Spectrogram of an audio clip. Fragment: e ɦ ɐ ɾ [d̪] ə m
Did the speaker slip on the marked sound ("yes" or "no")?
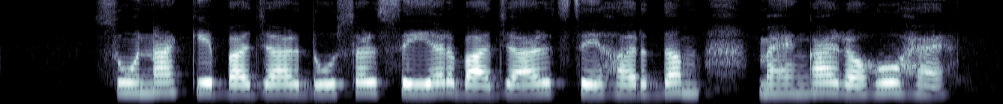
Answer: no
